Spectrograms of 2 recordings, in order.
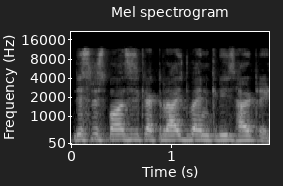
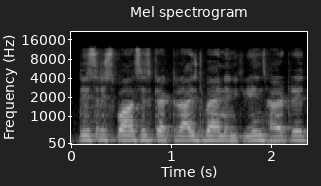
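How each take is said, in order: First: It is rushed and uneven, with words blurred. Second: It is steady and smooth, with words clearly said. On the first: The speaker calls it wrong. "ये होती है speed. ... ना pronunciation बोली है ... ना ही एक मैंने flow maintain किया" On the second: The speaker calls it right. "ये वो स्पीड है, ये वो फ्लो है"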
